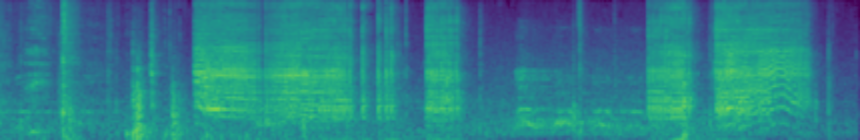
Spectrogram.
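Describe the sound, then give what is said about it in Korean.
The unlocked front gate of a family home in the countryside creaks open on a dark winter evening in several drawn-out, grinding squeals, loud, with short pauses of clicks and rattles between the longer creaks. “대문은 잠겨 있지 않았다. 대문을 열자 기다렸다는 듯 할머니가 문을 열고 뛰쳐나왔다.”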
